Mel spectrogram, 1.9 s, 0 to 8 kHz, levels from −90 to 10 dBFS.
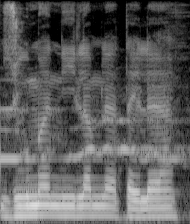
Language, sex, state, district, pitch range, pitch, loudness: Wancho, male, Arunachal Pradesh, Longding, 115-125 Hz, 120 Hz, -13 LUFS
